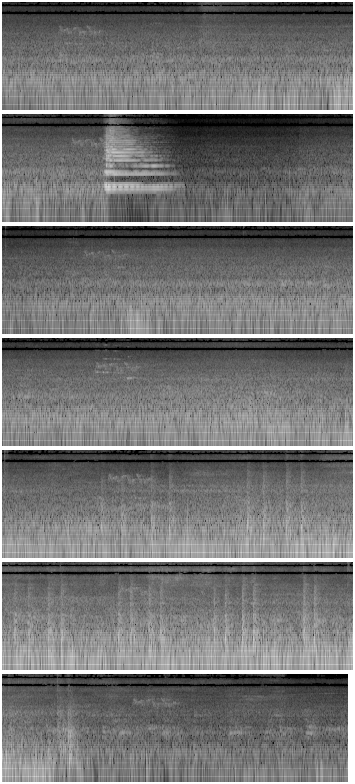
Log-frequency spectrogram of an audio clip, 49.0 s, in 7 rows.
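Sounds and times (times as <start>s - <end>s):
train accelerating past: 20.5s - 44.5s.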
